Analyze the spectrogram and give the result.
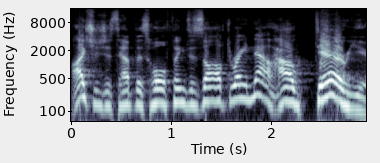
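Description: Shouting in a put-on character voice, a man speaks at a fairly high pitch with lively intonation. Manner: furious, shouting.

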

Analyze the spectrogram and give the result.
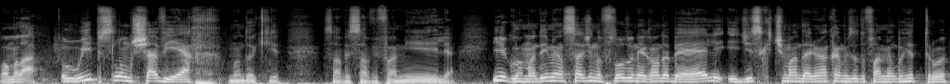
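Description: A man with a Carioca accent talks at a moderate pace, his pitch swinging very widely over noticeable background noise. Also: medium pitch for a man. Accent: carioca Brazilian Portuguese. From Rio de Janeiro, Brazil (north zone). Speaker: podcast co-host. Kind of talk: casual podcast interview. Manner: slangy, casual.

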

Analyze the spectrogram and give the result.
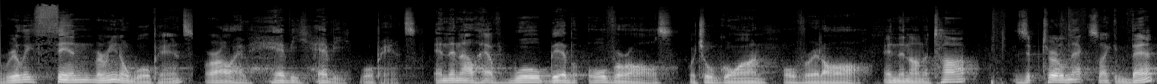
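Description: At a moderate pace and with hardly any pauses, a man speaks in a very deep, low pitch over noticeable background noise. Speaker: hunting instructor. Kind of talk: seminar lecture. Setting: live class with audience.

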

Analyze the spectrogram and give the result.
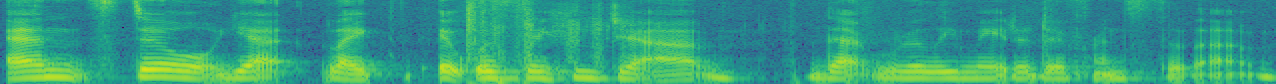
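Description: A woman speaks with a New Jersey accent in a dark, mellow tone. The recording is very clean, with a silent background. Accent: New Jersey American English. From New Jersey, Puerto Rican family. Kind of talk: personal testimony.

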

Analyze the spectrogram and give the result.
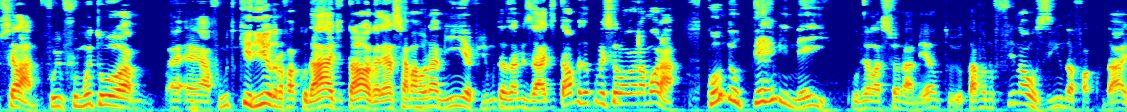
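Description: A man with a high pitch and a bright, sharp tone, fairly quick, with very wide pitch swings and big swings in loudness, in a dry, close sound with no echo. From Rio de Janeiro state, Brazil (Petrópolis). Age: 40s. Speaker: podcaster. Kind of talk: casual chat. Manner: stammering repetitions.

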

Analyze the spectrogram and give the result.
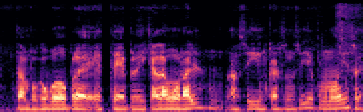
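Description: Somewhat breathy and medium in pitch, a man talks at a fairly quick pace. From Puerto Rico. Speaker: podcaster. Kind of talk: casual monologue. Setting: in a car.

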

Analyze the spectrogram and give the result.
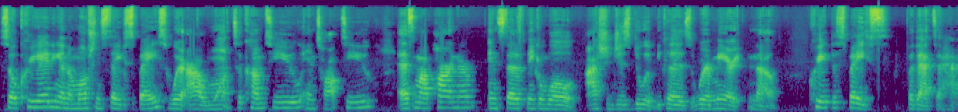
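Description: Delivered at a moderate pace, a plain, everyday voice shows ordinary pitch variation. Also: woman, fairly low pitch for a woman. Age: 40s. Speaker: sex therapist. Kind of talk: interview.

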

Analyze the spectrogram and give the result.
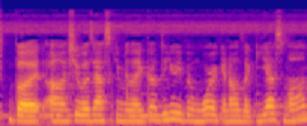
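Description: Speaking with a Japanese accent, a woman uses medium pitch and ordinary pitch variation, with audible room echo. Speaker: podcast host. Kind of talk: casual monologue. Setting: on the road while traveling.

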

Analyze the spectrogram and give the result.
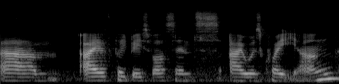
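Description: Speaking with a Canadian accent, a woman has a fairly low pitch and a bright, sharp tone. Her pitch varies in an ordinary way. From Ontario, Canada (Georgina). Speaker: university athlete. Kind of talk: interview answers.

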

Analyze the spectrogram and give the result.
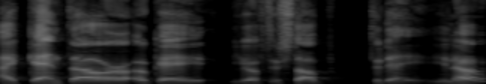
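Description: A man with a Dutch accent, in a dry, close sound with no echo. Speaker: student sustainability organizer. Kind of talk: casual chat. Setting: studio.

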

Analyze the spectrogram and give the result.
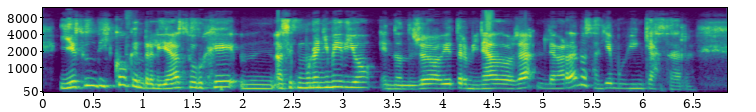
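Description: A fairly quick pace with hardly any pauses. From Argentina, Córdoba. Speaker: singer-songwriter. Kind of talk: interview.

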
